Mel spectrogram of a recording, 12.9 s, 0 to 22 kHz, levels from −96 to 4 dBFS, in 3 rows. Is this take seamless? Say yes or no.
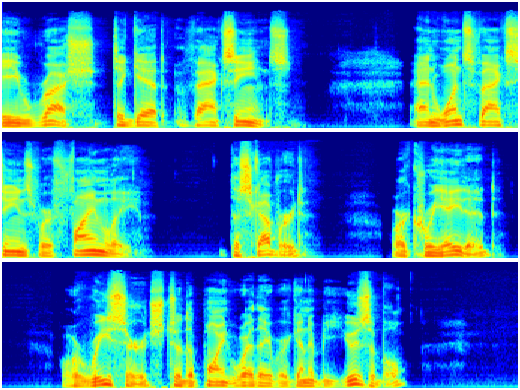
yes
